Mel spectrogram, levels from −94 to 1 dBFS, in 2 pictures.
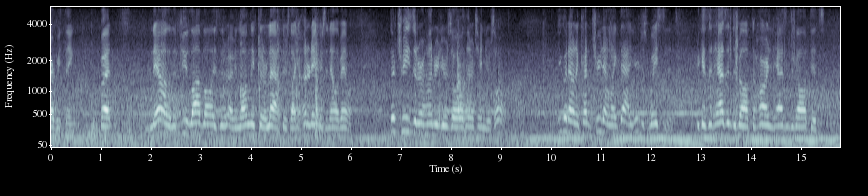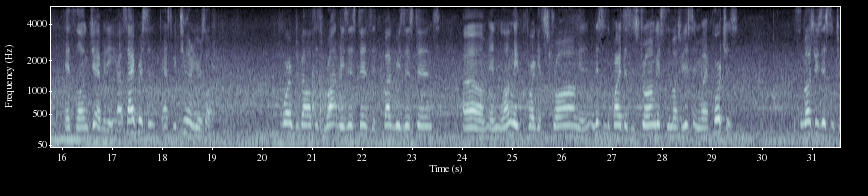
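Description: No technical faults can be heard anywhere in the audio; the signal stays continuous and stable throughout.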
